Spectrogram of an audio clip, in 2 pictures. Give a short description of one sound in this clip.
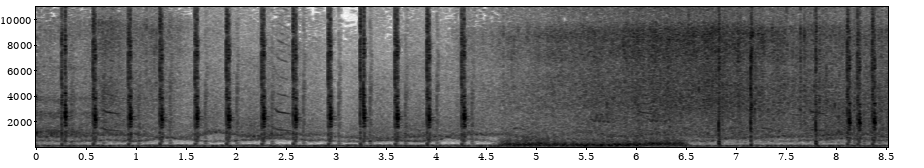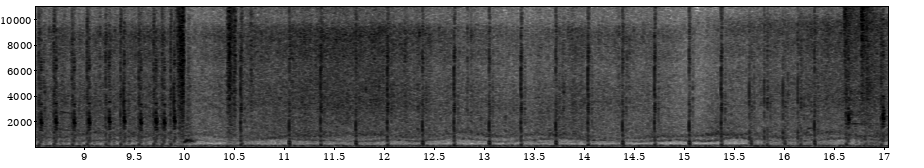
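Quick footsteps run across a hard metal floor.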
